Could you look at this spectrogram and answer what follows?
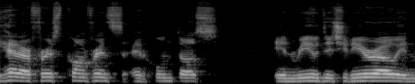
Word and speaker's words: juntos: Yes, I have been heavily involved in an organization called Juntos, of which I am a founding board member. Juntos means together in Spanish, Yeah. and if you pronounce it properly in Portuguese, juntos, it also means exactly the same thing, together.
